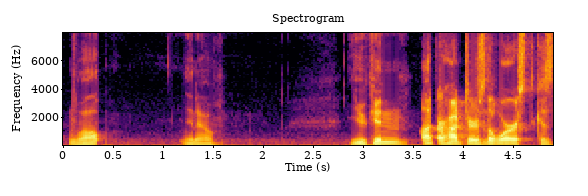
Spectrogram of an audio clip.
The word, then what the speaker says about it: Hunter x Hunter: Well, you know, you can Hunter Hunter is the worst cuz the X is just not pronounced.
